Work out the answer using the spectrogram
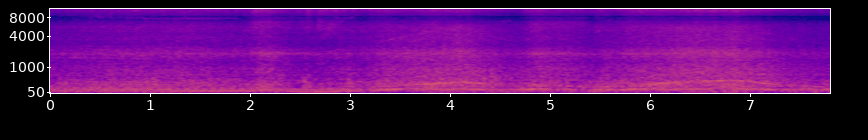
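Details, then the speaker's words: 1979 Corvette V8 after fitting glasspack mufflers, choke not hooked up: mild, low throaty idle rumble with gentle blips, sounding better than before; slight exhaust leak on one side, no lifter noise. "Sounds better than before. Not very loud, but it's got a little rumble to it."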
